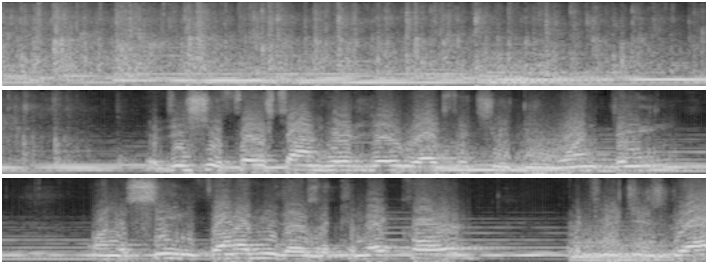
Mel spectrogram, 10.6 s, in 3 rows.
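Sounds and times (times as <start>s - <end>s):
audience applause: 0.0s - 4.2s
speech: 4.4s - 10.5s.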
